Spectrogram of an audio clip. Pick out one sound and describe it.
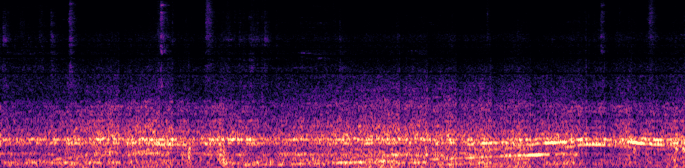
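A vehicle engine hums steadily while driving along a road.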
